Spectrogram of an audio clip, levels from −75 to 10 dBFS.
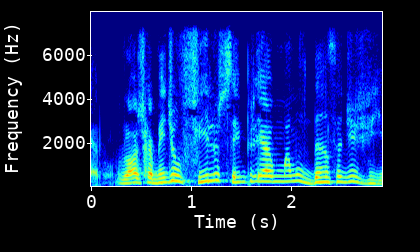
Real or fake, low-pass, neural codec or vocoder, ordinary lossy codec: real; 7.2 kHz; none; none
